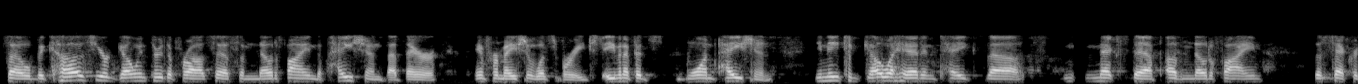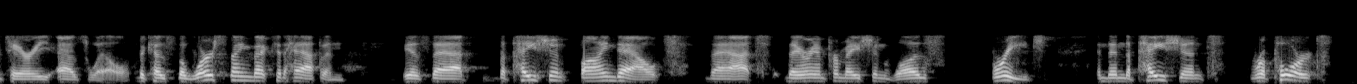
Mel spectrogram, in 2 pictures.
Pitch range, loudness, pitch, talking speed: 135-170 Hz, -17 LUFS, 150 Hz, 135 wpm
